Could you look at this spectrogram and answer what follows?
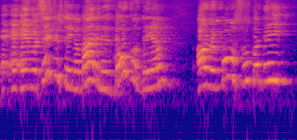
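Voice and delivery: preacher laughing as he rises to a shout; excited shout. Real, not acted. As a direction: build it up until you're laughing and shouting.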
